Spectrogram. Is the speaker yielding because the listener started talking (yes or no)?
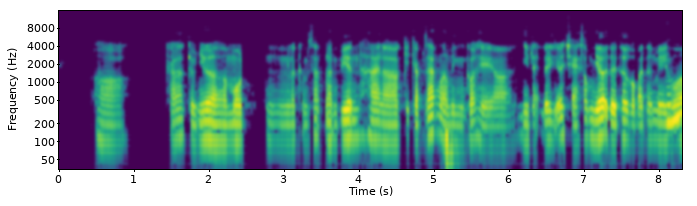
yes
